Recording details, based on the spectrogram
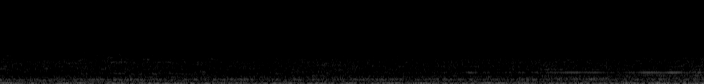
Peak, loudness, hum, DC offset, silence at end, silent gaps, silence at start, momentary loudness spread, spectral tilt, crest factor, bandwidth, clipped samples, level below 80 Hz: -42 dBFS; -60 LUFS; none; under 0.1%; 0 s; none; 0 s; 3 LU; -7 dB/octave; 14 dB; 16 kHz; under 0.1%; -60 dBFS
